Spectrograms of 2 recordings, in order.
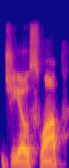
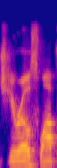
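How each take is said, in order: First: The first part is said without an R sound. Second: The first part is said with an R sound. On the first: The speaker calls it right. "it's definitely GeoSwap" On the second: The speaker calls it wrong. "I keep saying GiroSwap for some reason"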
